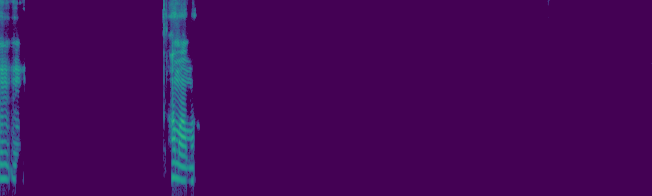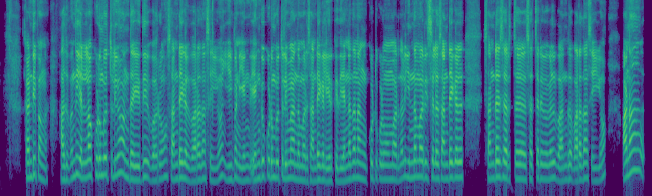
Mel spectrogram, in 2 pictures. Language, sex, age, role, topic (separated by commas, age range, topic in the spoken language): Tamil, male, 25-29, guest, பண்டிகையை நினைவில் நிறுத்தும் அளவுக்கு சுவையான உணவுகளை எப்படி தயார் செய்வது?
